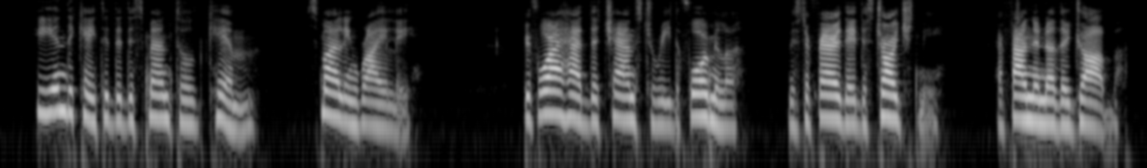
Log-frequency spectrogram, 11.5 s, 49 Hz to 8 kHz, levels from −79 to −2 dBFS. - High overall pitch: Yes, high, 200 Hz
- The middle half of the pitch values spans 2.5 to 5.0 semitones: Yes, average, 3.9 semitones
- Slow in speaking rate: Yes, slow, 125 wpm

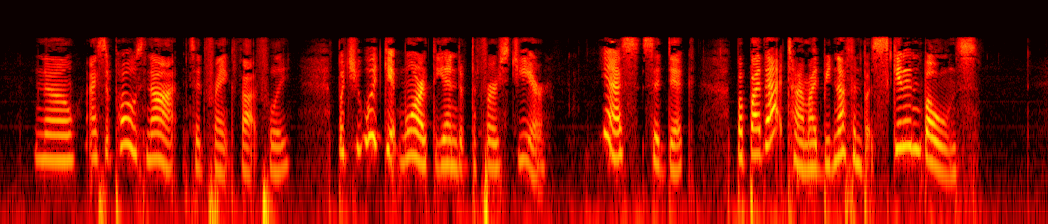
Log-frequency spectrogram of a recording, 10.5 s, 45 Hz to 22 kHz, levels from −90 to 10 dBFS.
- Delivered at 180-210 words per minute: Yes, average, 190 wpm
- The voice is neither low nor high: No, very high, 265 Hz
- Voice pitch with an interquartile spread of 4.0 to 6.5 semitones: Yes, wide, 5.5 semitones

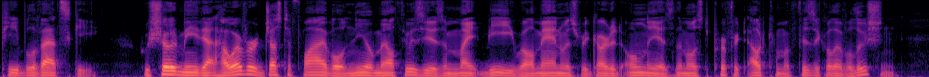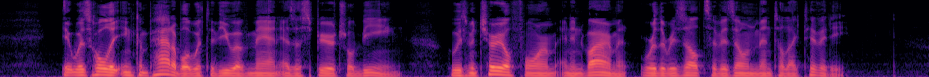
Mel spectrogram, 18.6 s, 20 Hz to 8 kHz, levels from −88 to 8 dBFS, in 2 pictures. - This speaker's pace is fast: No, average, 165 wpm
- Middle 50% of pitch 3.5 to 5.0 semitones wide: No, average, 3.1 semitones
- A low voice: Yes, very low, 95 Hz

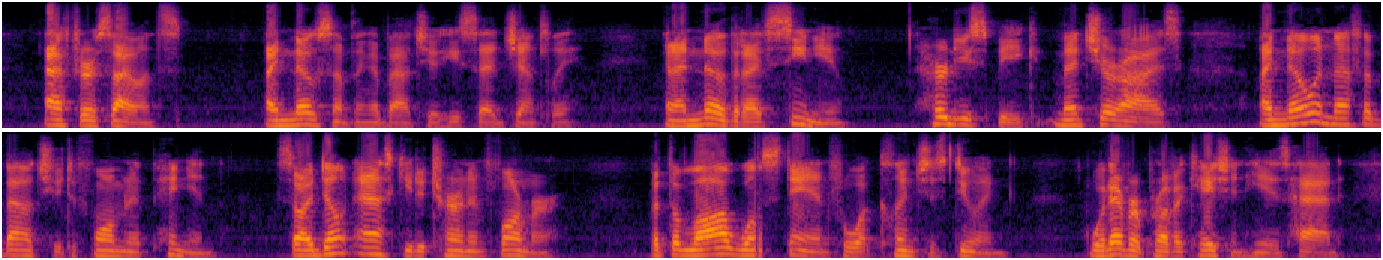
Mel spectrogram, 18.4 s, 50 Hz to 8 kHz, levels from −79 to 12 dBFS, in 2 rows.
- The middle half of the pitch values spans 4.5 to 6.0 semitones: Yes, average, 4.8 semitones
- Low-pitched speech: Yes, low, 120 Hz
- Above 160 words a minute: Yes, average, 180 wpm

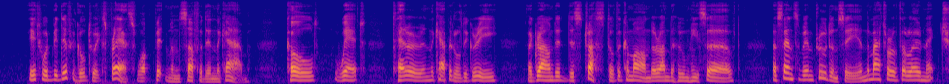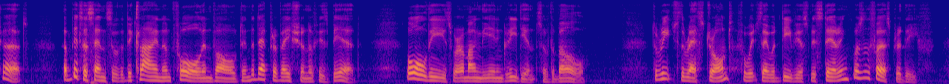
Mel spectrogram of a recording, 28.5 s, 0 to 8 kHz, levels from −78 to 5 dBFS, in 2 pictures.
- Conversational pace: Yes, average, 165 wpm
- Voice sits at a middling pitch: No, low, 130 Hz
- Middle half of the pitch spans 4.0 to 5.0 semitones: Yes, average, 4.6 semitones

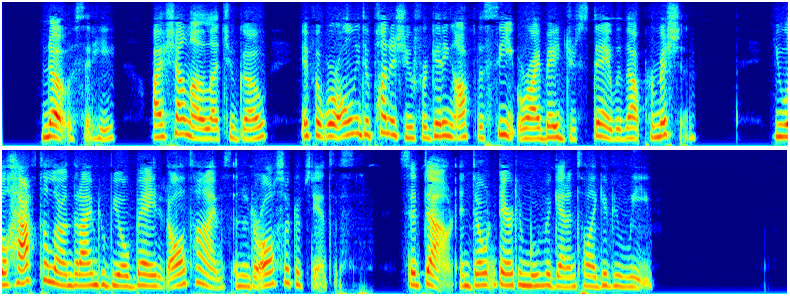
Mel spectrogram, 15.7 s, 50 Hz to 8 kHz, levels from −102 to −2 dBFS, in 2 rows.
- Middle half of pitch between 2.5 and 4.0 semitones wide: Yes, average, 3.3 semitones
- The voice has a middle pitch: No, high, 230 Hz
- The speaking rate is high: Yes, fast, 225 wpm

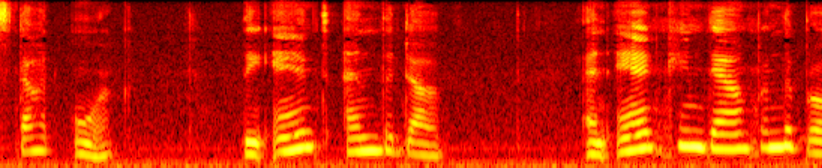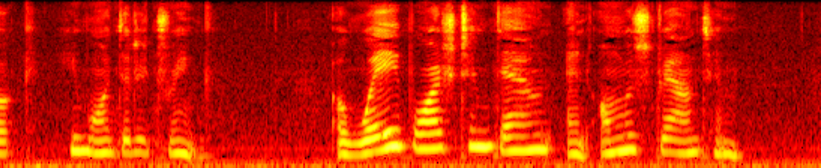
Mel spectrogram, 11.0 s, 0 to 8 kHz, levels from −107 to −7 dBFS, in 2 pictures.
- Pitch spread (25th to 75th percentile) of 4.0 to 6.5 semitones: Yes, average, 5.0 semitones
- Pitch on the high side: Yes, high, 205 Hz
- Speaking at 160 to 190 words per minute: No, average, 150 wpm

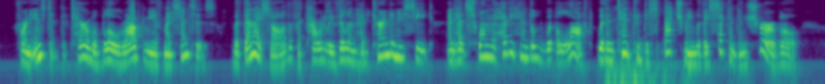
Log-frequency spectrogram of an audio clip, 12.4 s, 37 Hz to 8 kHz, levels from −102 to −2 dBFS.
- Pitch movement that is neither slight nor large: No, wide, 8.5 semitones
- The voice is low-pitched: No, medium, 180 Hz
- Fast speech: Yes, fast, 220 wpm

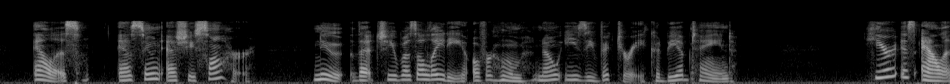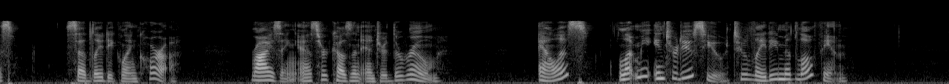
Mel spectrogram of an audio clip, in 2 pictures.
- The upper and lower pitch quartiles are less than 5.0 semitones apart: No, wide, 5.6 semitones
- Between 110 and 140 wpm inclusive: Yes, slow, 135 wpm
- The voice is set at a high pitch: Yes, high, 195 Hz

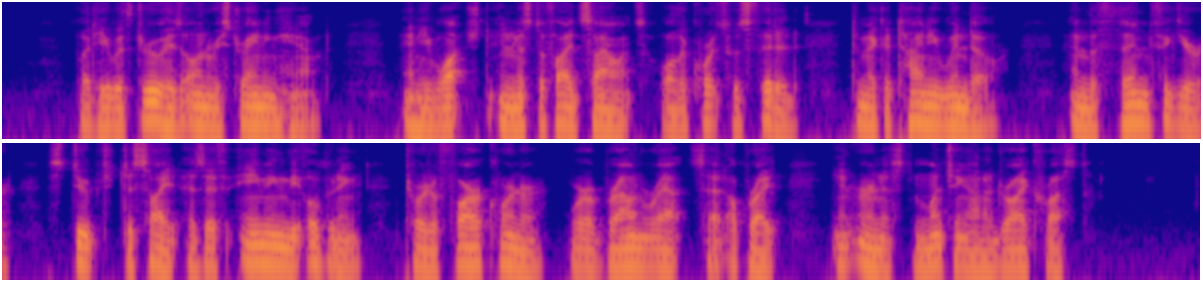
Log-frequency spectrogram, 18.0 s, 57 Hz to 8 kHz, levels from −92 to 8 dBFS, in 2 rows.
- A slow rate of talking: No, average, 175 wpm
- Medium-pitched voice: No, very low, 90 Hz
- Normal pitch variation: No, narrow, 1.9 semitones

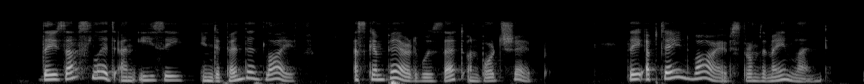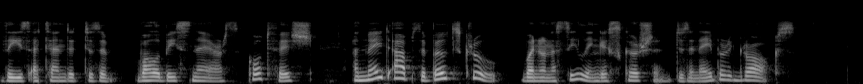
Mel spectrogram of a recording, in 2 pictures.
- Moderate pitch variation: No, wide, 6.4 semitones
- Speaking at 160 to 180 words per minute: No, average, 150 wpm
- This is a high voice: No, medium, 180 Hz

